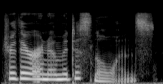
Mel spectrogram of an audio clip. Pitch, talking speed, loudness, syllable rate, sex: 220 Hz, 220 wpm, -17 LUFS, 7.3 syllables/s, female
